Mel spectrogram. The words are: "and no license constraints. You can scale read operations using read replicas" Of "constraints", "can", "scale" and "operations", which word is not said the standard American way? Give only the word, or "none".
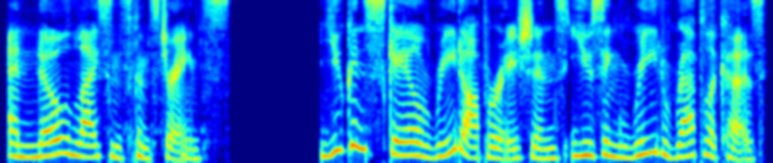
none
